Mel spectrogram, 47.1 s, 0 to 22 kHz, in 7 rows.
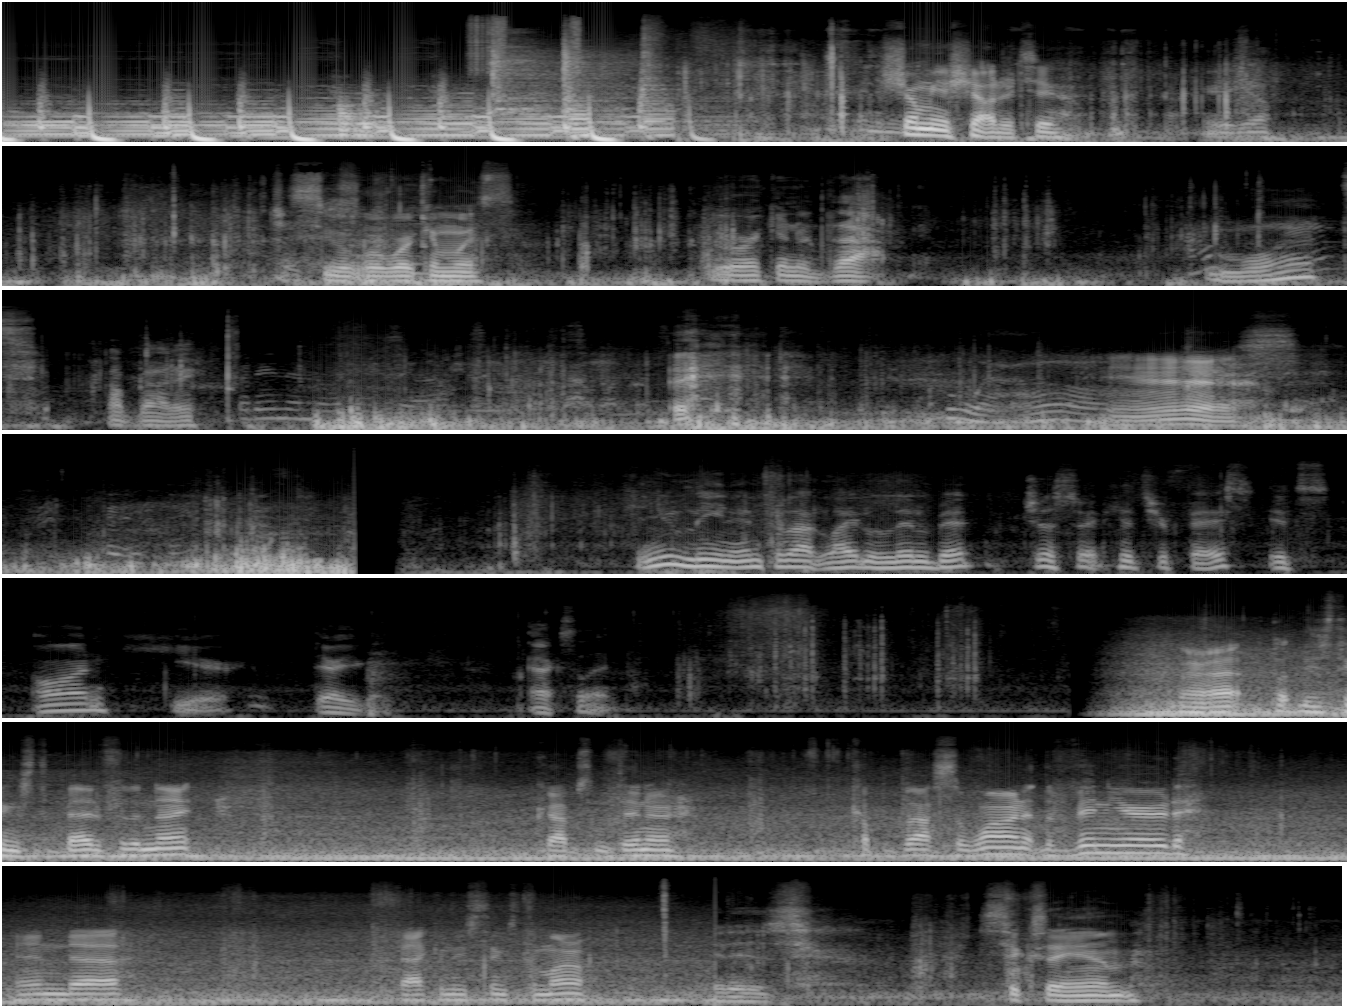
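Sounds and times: footsteps on dirt and gravel: 3.4 - 16.8, 22.4 - 24.2, 34.6 - 47.0.

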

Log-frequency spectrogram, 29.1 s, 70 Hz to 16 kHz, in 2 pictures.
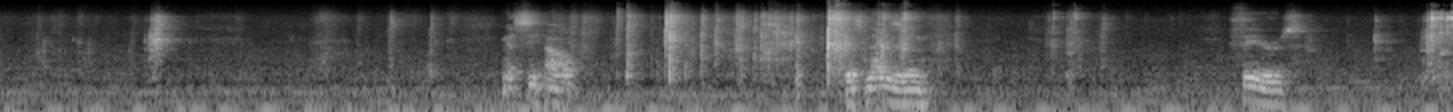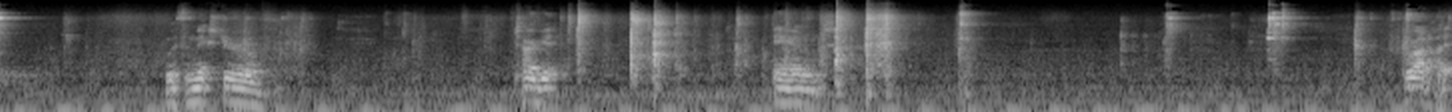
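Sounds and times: packaging crinkling and scraping: 5.8 - 9.6.

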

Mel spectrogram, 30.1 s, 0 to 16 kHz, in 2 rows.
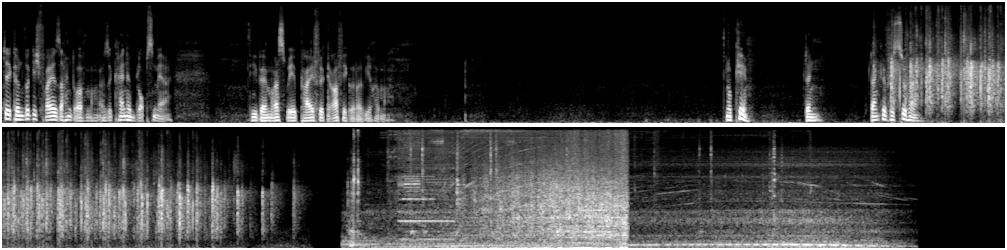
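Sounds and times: audience applauding: 13.0 - 19.7
electronic outro rush with tones: 20.7 - 28.4.

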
